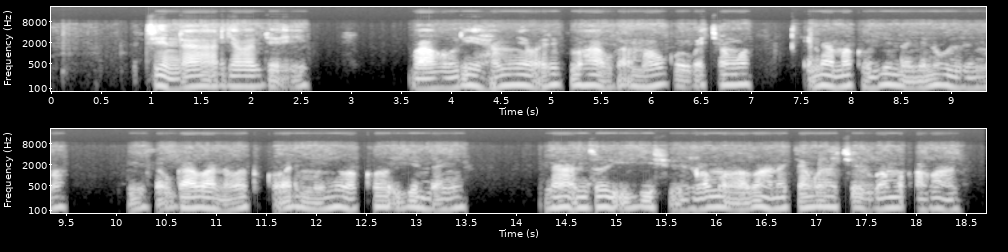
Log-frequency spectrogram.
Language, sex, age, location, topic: Kinyarwanda, male, 18-24, Kigali, health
